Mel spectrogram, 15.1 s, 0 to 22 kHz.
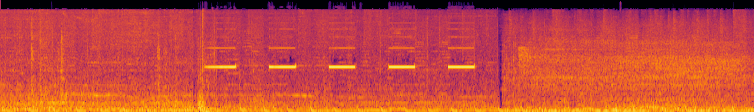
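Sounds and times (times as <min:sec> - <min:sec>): background music: 0:00.0 - 0:15.0
vehicle reversing alarm beeping: 0:04.0 - 0:07.2, 0:07.8 - 0:08.4, 0:09.0 - 0:09.6.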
